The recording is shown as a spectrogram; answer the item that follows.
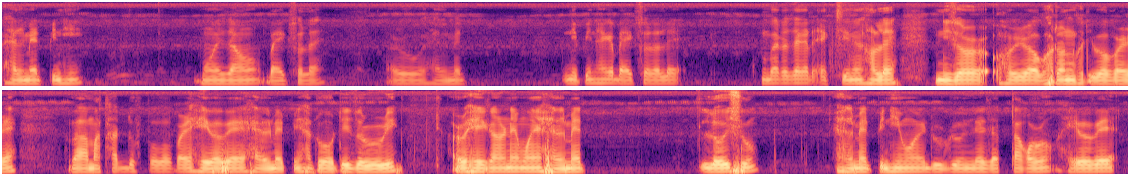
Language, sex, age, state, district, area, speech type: Assamese, male, 18-30, Assam, Lakhimpur, rural, spontaneous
